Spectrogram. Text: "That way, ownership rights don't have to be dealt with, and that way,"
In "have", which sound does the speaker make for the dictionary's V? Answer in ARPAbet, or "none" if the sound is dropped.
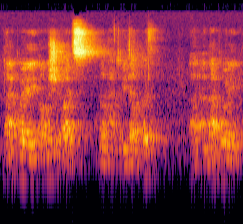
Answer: F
